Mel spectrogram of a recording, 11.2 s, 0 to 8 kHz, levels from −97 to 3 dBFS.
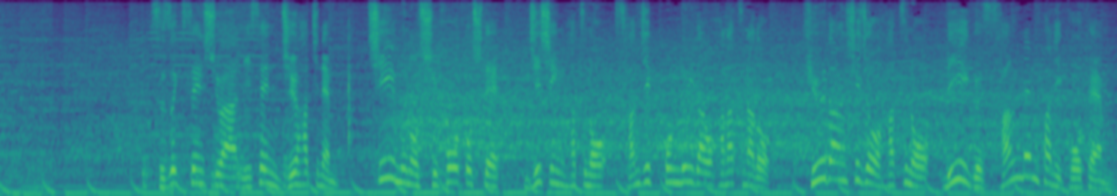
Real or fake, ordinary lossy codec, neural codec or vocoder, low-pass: real; none; none; none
